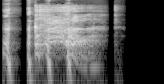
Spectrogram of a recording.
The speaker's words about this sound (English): excuse me, I'm going to cough here. That's okay.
